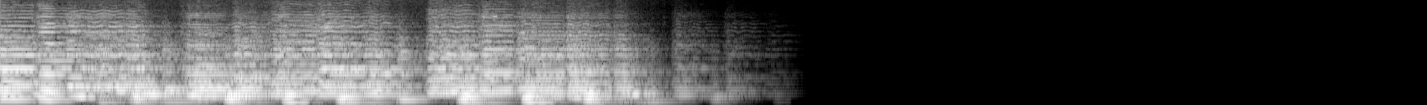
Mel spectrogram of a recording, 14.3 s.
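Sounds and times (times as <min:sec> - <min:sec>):
string quartet: 0:00.0 - 0:07.9.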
